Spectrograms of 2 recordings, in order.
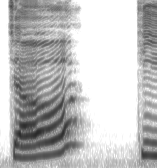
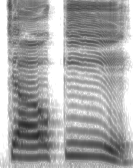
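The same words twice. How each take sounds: First: चौकी stretched out slowly, sound by sound. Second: Said in the usual way. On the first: Shown as a demonstration. Teacher sounds out a word for young readers, slowly. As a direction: spell out चौकी slowly, each letter in turn. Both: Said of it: "एक एक अक्षर का उच्चारण करके".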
